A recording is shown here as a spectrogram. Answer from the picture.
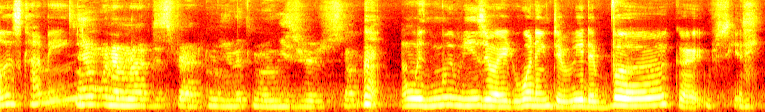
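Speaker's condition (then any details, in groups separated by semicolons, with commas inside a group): Cerebral palsy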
